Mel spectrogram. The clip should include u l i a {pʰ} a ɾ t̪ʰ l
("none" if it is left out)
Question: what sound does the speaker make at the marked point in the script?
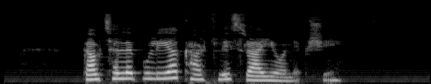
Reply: kʰ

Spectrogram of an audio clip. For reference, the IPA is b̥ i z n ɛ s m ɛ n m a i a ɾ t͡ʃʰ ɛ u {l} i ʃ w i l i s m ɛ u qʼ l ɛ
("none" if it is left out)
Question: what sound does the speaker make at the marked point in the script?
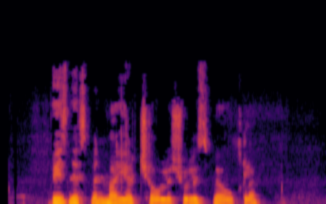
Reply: l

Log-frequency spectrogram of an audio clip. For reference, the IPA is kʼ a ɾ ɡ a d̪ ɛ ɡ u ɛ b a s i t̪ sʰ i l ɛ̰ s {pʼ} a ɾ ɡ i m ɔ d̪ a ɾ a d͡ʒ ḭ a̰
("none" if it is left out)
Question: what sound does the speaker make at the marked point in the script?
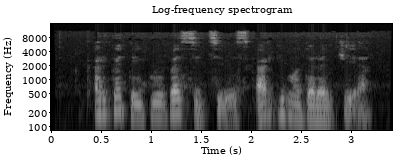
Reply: kʼ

